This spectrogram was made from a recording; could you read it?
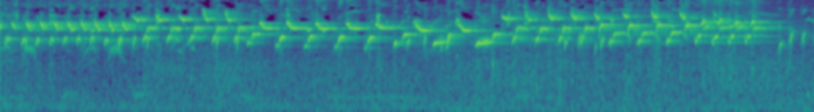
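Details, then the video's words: Goldfinch song with canaries and mules, used to stimulate other songbirds: six seconds of unbroken, rapid, high twittering, with tinkling trills and repeated chirped notes that stay loud until a brief fade at the close. "Stieglitz Kanarienvögel und Maultiere stimulieren alle Singvögel"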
